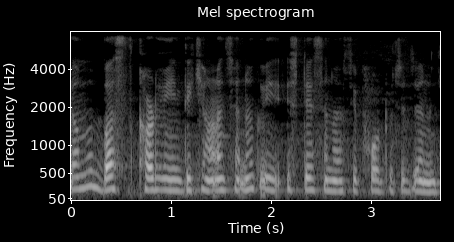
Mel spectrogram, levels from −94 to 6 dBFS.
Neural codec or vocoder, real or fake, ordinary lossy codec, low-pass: none; real; none; 7.2 kHz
